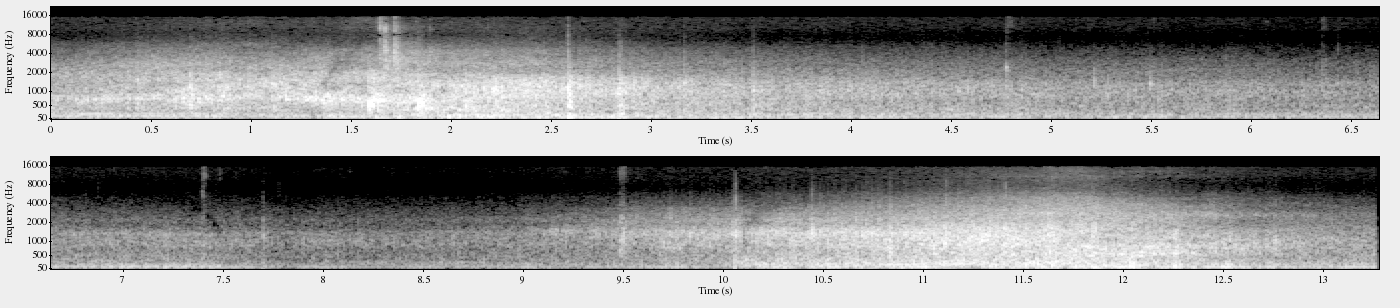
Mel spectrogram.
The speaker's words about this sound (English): Busy traffic this morning.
